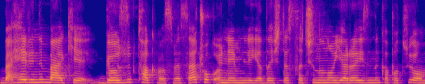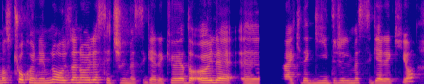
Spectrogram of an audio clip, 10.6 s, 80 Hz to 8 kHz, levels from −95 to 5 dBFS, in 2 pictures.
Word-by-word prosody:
be 220 - +2
Harry'nin, 255 0 +5
belki, 225 0 +2
gözlük 225 +5 +3
takması, 205 -5 -1
mesela, 220 +4 +2
çok 250 0 -1
önemli 220 -1 0
ya 205 -1 -1
da, 215 - -2
işte, 215 +1 -3
saçının 225 +1 -2
o 230 - +1
yara 225 0 +3
izini 225 +1 -1
kapatıyor 220 0 -2
olması 220 +3 -2
çok 260 -3 +2
önemli. 210 +3 -2
O 235 -2 +2
yüzden 235 +1 0
öyle 235 +1 0
seçilmesi 200 -4 -4
gerekiyor 185 +3 -5
ya 205 0 +3
da 210 - +3
öyle, 215 -2 +3
eee, 190 0 -1 0.4
belki 195 +1 -7
de, 200 - -3
giydirilmesi 200 +1 -7
gerekiyor. 190 - 0
220 Hz, 180 wpm, -24 LUFS, 200-230 Hz, 0.4 s, Harry'nin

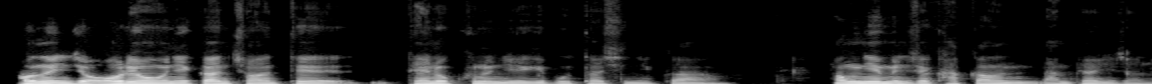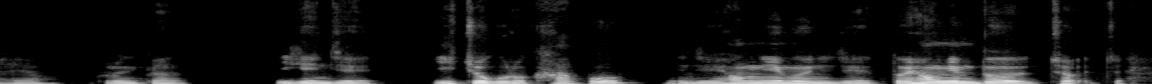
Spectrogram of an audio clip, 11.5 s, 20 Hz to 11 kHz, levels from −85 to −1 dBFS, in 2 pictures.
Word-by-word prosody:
저는 165 +2 +8
이제 145 0 +4
어려우니깐 160 +2 +5
저한테 125 -4 -2 0.3
대놓고는 135 -1 +1
얘기 110 0 -1
못 95 +2 -8
하시니까 95 -3 -7 0.5
형님은 190 -5 +5
이제 115 -2 -3
가까운 110 -2 -3
남편이잖아요. 100 -1 -7 0.3
그러니까 105 -2 -6 0.5
이게 120 0 -1
인제 100 -2 -2 0.3
이쪽으로 130 -1 +1
가고. 180 - -3 0.2
인제 105 0 -5
형님은 155 -2 +2
이제 100 -1 -4
또 180 - 0
형님도 185 - +4
저 150 - -4
저 150 - -16
120 Hz, 335 characters per minute, -22 LUFS, 105-155 Hz, 0.5 s, 저는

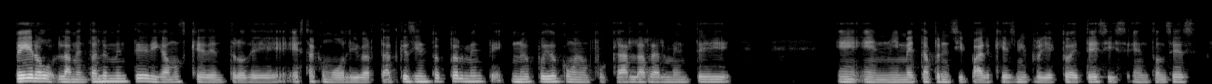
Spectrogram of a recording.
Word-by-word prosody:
Pero, 145 -1 +9
lamentablemente, 130 +4 +2
digamos 120 0 -1
que 110 - -1
dentro 105 0 -1
de 105 +1 -3
esta, 110 +3 -3
como 110 -4 -2
libertad 110 +1 -2
que 130 +2 +1
siento 130 +1 0
actualmente, 135 -1 -1
no 125 -1 0
he 120 - -1
podido 125 +1 +3
como 125 -3 -2
enfocarla 110 +1 -2
realmente 115 +1 -2 1.0
eh, 115 -1 -1
en 110 -1 -3
mi 110 0 -2
meta 110 +1 -1
principal, 110 -2 -2
que 110 - -2
es 105 +1 -5
mi 115 -1 -2
proyecto 110 0 -2
de 105 - +1
tesis. 115 0 -3
Entonces, 110 +1 -4
115 Hz, 150 wpm, -24 LUFS, 110-125 Hz, 1.0 s, Pero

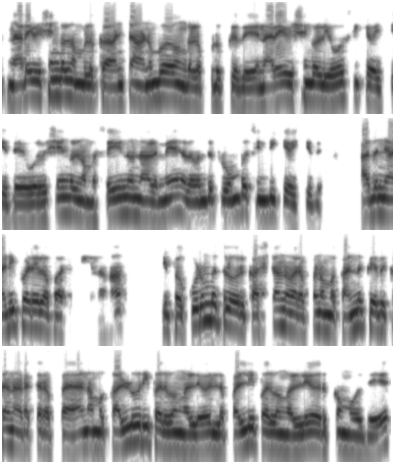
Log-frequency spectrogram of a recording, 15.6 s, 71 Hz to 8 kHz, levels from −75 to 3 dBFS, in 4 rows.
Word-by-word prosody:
நெறைய 145 - +3
விஷயங்கள் 155 +1 0
நம்பளுக்கு 125 -3 0
வந்துட்டு 115 +2 +1
அனுபவங்கள 135 0 +1
குடுக்குது. 110 -2 -2 0.2
நெறைய 115 +4 +3
விஷயங்கள் 130 0 +1
யோசிக்க 195 - -4
வைக்குது. 110 0 -2
ஒரு 110 - +1
விஷயங்கள் 140 0 0
நம்ம 115 -1 -4
செய்யணும்னாலுமே 130 -2 +1
அத - - +1
வந்துட்டு 125 +1 -2
ரொம்ப 135 +4 -1
சிந்திக்க 260 0 -1
வைக்குது. 105 - -6 0.5
அதன் 140 +2 +1
அடிப்படையில 155 0 +1
பாத்தீங்கன்னா 300 - -6 0.6
இப்ப - - -3
குடும்பத்துல 190 -1 +1
ஒரு 140 - 0
கஷ்டம்ன்னு 170 -3 0
வரப்ப 140 +1 0
நம்ம 140 - +1
கண்ணுக்கு 155 +4 +1
எதிர்க்க 145 +1 -1
நடக்குறப்ப, - - -1 0.2
நம்ம 130 0 +1
கல்லூரி 165 +5 +2
பருவங்கள்ளயோ 120 -2 +2
இல்ல, 115 - +1
பள்ளி 135 +5 +2
பருவங்கள்ளயோ 120 0 +1
இருக்கும்போது 120 - -2
135 Hz, 145 wpm, -14 LUFS, 120-155 Hz, 0.6 s, நெறைய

